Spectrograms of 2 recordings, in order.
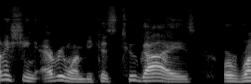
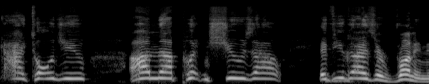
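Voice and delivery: play-acted, very high-pitched shouting; 11 semitones higher, 3 dB louder than usual. Retelling a wait in the shoe area, imitating the lady yelling. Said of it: "the lady starts yelling".

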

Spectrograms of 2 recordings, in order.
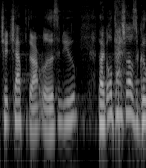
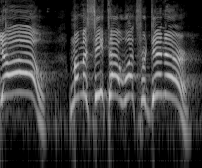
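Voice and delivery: frustrated angry shout, raised and high-pitched; 11 dB louder than usual. Telling a joke, a husband calls to his wife a third time, imitating an angry shout. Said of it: "raises his voice, he's angry, he's frustrated".

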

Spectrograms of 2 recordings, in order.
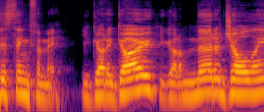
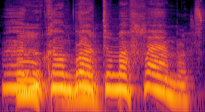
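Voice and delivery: put-on mumbling mob boss voice, pitched higher; 5 semitones higher than usual. Trying a voice with cotton balls in the mouth: Marlon Brando voice. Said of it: "put some cotton balls in my mouth".

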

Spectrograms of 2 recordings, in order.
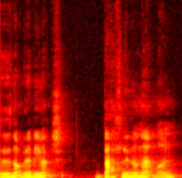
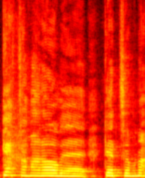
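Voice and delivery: mock very high, loud, shrieking scream; 5 dB louder than usual. Retelling what Nancy screamed from the window, imitating Nancy screaming. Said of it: "Cue to Nancy screaming in the window".

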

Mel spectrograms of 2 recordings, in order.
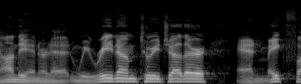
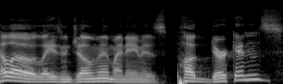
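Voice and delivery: play-acted, confident, excited big showman voice; 4 semitones higher, 4 dB louder than usual. Recalling his old stand-up opener, the speaker is acting very confident. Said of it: "very confident".

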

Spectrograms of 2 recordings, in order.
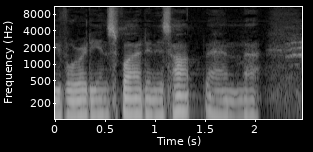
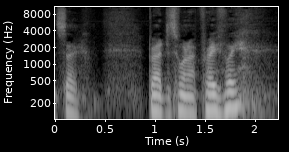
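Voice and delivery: out of breath, winded; 3 semitones higher than usual. Introducing a great friend before praying for him, out of breath. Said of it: "I'm out of breath".

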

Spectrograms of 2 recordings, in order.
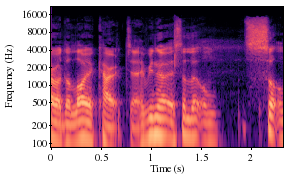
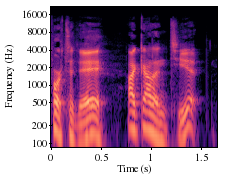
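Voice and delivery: put-on Scottish accent; 2 semitones higher than usual. Speakers take turns quoting a line, this time in his scottish accent. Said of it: "Can anyone do his Scottish?".

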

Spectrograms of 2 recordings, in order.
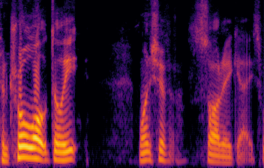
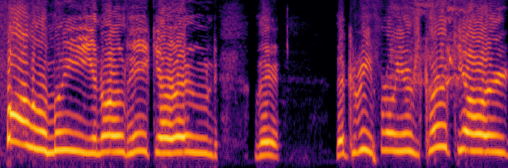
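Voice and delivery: very high, loud, squeaky little woman voice; 12 semitones higher, 5 dB louder than usual. Recounting a walk in a kirkyard, the speaker impersonates a woman they met: impression of the wee woman. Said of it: "I'm going to impersonate the wee woman that we met".

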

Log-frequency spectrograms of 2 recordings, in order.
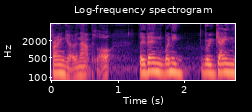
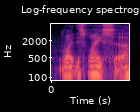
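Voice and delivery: mock repulsed politeness, lower and quieter; 3 semitones lower, 6 dB quieter than usual. Retelling a jazz bar waitress seating a customer: imitating forced polite disgust. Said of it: "biting down her tongue and, like, trying not to vomit".

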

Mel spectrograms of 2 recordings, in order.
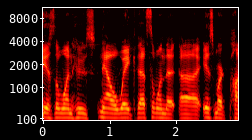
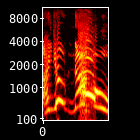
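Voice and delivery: very high, very loud, shrill frustrated scream; 10 dB louder than usual. Voicing a character who is pushed to frustration: screaming in frustration. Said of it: "She screams at you and kind of pushes".

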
